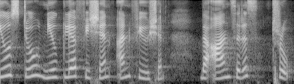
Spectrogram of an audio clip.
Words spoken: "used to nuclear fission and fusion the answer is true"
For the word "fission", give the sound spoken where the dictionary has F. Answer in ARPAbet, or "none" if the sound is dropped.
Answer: F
